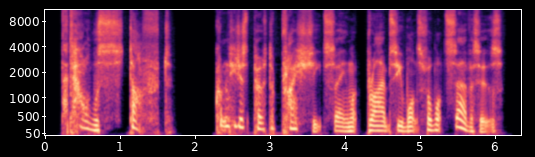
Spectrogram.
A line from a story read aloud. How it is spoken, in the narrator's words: Hermione complained in an angry whisper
